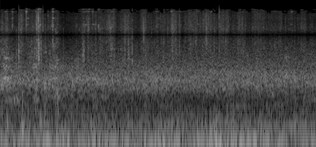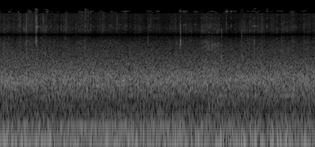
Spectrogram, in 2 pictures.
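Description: Steady low outdoor rumble, with a flurry of faint clicks and knocks in the first couple of seconds.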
